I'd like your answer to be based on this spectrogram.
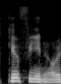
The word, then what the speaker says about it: Schifino: and it's Schifino.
